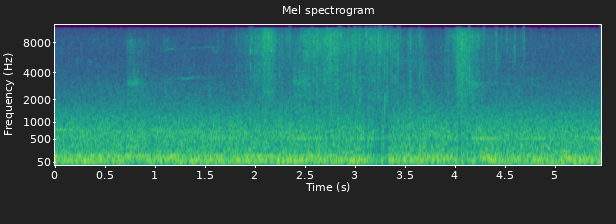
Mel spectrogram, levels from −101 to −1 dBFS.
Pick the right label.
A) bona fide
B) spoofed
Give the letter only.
A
